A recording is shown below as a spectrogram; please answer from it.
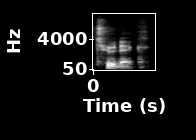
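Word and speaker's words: Tudyk: pronounce his name I I think it's tudk kind of like like tunic that makes it more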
